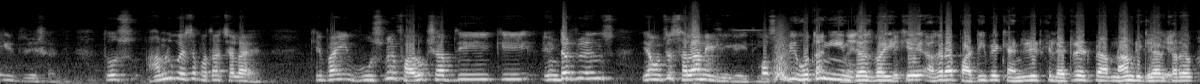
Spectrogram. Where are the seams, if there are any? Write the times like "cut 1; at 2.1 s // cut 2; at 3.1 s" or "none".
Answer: cut 1; at 7.8 s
